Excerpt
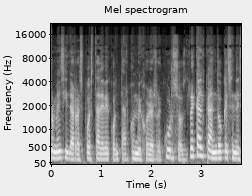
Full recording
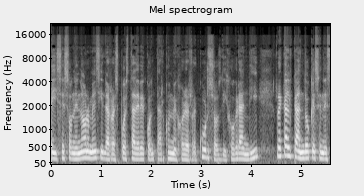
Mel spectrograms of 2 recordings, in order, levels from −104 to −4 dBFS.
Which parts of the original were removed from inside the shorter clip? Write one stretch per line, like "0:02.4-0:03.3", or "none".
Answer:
0:03.4-0:04.4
